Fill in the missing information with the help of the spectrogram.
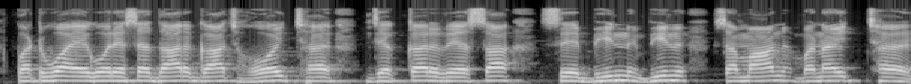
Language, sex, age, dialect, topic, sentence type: Magahi, male, 18-24, Western, agriculture, statement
